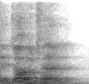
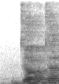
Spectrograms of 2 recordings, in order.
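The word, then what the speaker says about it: daughter: جیسے ڈاؤٹر، ڈاؤٹر میں جی H silent ہے.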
